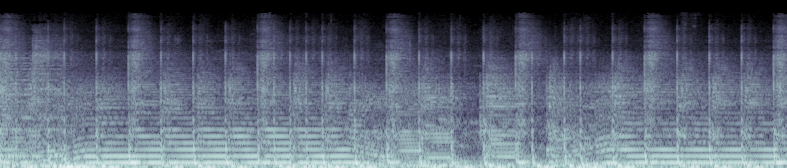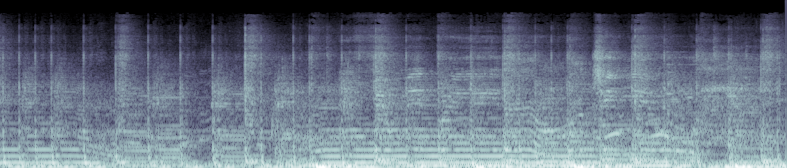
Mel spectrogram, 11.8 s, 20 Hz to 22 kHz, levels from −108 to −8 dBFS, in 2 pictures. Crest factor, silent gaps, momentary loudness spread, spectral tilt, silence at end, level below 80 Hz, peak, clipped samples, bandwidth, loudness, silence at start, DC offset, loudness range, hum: 16 dB; none; 8 LU; -6.5 dB/octave; 0 s; -24 dBFS; -4 dBFS; under 0.1%; 11.5 kHz; -23 LUFS; 0 s; under 0.1%; 5 LU; none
